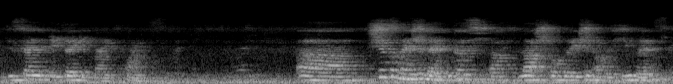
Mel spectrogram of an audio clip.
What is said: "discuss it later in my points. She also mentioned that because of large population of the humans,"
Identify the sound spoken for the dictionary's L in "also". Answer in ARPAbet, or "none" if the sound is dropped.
none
